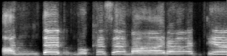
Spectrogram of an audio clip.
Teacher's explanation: సో దీంట్లో అంతర్ముఖ ఖ మళ్ళీ మహాప్రాణము, తర్వాత సమారాధ్యాలు ధ మహాప్రాణము.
